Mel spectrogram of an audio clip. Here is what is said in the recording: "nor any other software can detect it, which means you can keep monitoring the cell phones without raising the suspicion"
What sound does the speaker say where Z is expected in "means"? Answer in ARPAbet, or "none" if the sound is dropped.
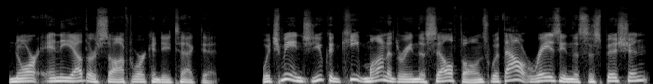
Z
